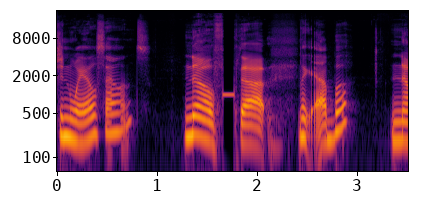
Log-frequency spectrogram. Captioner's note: beep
